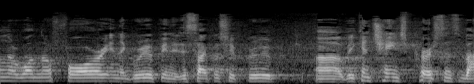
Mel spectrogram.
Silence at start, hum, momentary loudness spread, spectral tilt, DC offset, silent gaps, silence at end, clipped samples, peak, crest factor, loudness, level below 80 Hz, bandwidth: 0 s; none; 7 LU; -3 dB/octave; under 0.1%; none; 0 s; under 0.1%; -4 dBFS; 20 dB; -22 LUFS; -68 dBFS; 12.5 kHz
